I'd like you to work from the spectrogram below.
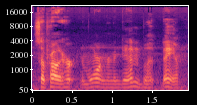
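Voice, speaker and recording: Middle-aged woman, low voice, blunt and foul-mouthed, casual retelling with faint background noise. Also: steady tone, rapid-fire. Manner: chatty, retells conversations with many "I said, she goes"; blunt, swears freely. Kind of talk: casual storytelling.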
